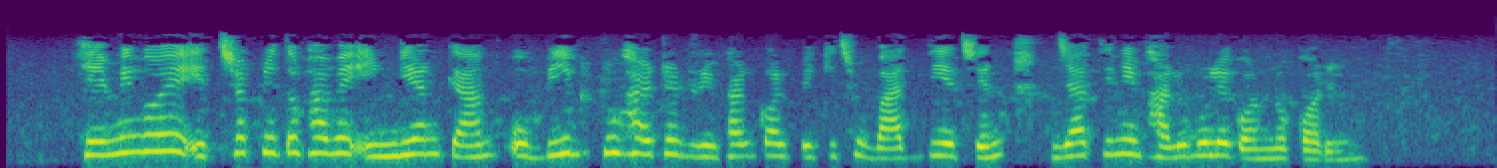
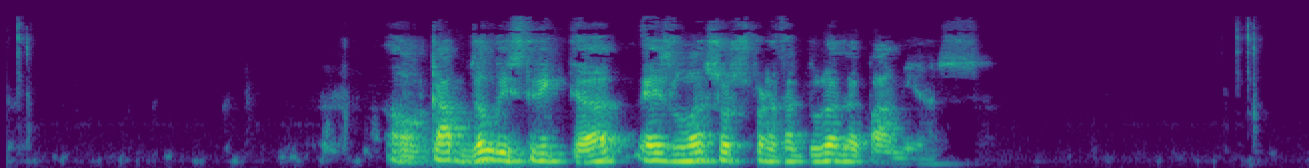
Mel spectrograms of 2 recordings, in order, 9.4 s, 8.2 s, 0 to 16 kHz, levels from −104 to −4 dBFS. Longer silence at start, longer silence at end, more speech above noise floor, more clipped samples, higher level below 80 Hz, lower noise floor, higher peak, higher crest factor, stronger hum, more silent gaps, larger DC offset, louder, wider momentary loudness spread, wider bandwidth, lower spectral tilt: second, 0.5 s vs 2.4 s; second, 0.85 s vs 2.2 s; second, 38 dB vs 68 dB; neither; first, -62 dBFS vs -70 dBFS; second, -53 dBFS vs -88 dBFS; about the same, 0 dBFS vs -2 dBFS; second, 16 dB vs 22 dB; neither; neither; neither; first, -15 LUFS vs -21 LUFS; second, 6 LU vs 11 LU; second, 7.6 kHz vs 9.8 kHz; second, -3 dB/octave vs -7 dB/octave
